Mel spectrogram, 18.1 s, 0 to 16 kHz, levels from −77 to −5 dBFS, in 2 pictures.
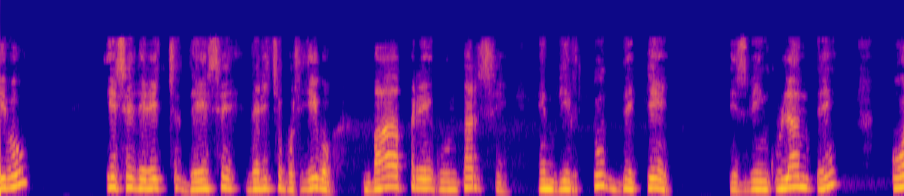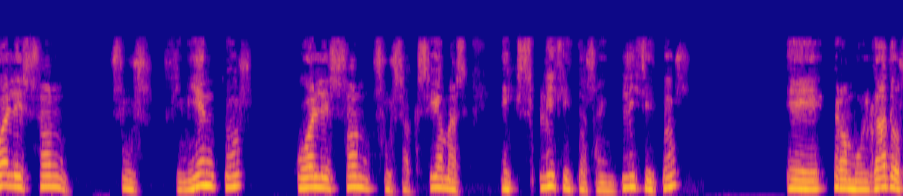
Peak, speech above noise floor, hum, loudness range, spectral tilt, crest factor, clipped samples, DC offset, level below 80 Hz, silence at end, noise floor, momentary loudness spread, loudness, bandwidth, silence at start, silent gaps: -6 dBFS; 57 dB; none; 2 LU; -6.5 dB/octave; 16 dB; under 0.1%; under 0.1%; -58 dBFS; 0 s; -78 dBFS; 11 LU; -23 LUFS; 7.8 kHz; 0 s; none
